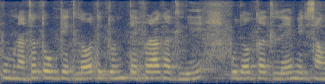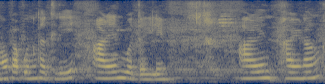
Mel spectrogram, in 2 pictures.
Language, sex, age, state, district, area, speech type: Goan Konkani, female, 30-45, Goa, Tiswadi, rural, spontaneous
